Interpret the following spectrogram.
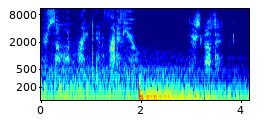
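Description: Whispered voices in a horror film trailer's soundtrack over a low rumble, with a sudden deep boom about halfway through.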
